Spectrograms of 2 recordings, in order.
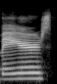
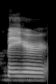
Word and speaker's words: Mairs: And that's Mairs, M-A-I-R-S, not mayor as in the governmental figure of a city, right?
